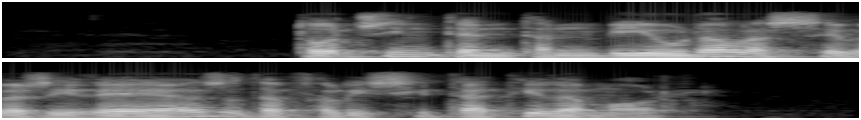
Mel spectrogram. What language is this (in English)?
Catalan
